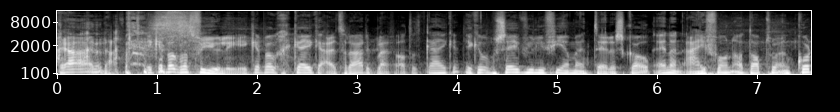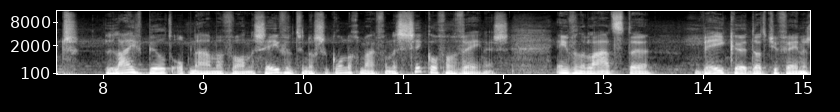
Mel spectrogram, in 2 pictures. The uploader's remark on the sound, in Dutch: Deze live uitzending is opegenomen in het Allard Pierson te Amsterdam voor AmsterdamFM.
